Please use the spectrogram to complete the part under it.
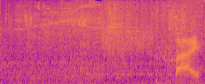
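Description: A beam weapon fires with a sharp electric hum.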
